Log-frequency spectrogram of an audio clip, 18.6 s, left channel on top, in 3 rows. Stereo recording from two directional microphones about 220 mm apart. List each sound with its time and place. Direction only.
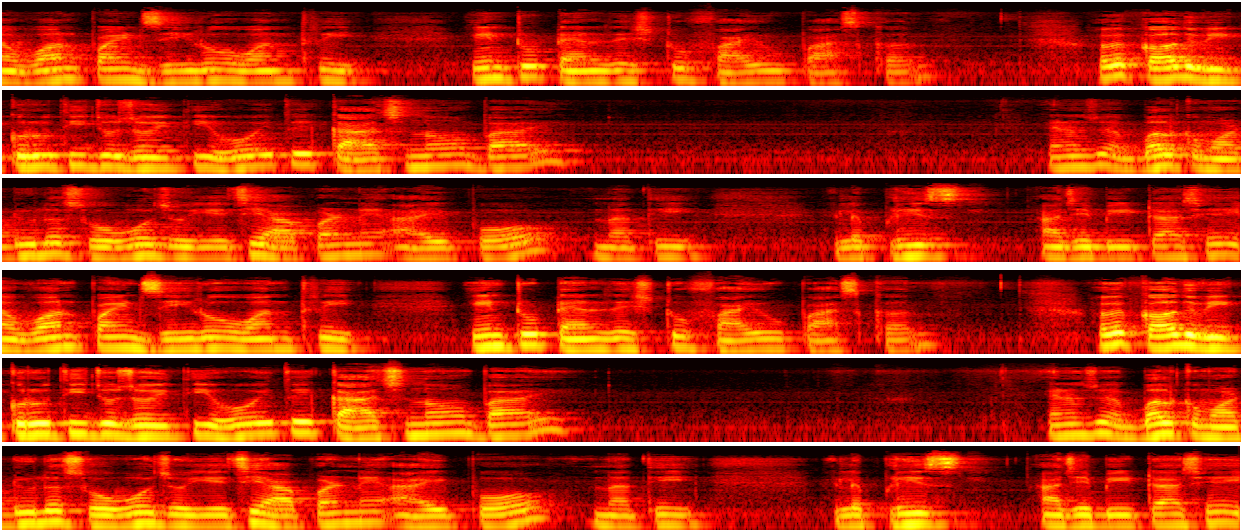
0.0 s speech: 45° right (ahead or behind)
11.4 s speech: 50° right (ahead or behind)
